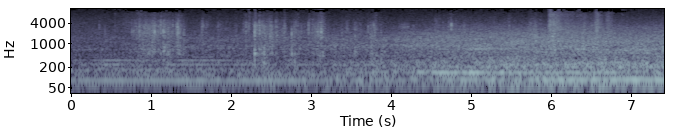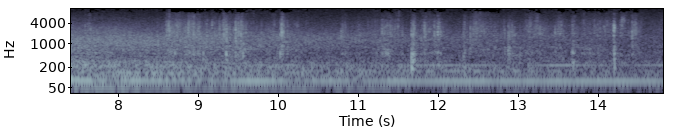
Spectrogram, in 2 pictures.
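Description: Potting soil and plastic seed pots being handled, with light clicks and crackles of plastic and dirt, over a steady low machine hum that swells for a few seconds in the middle.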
